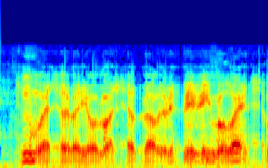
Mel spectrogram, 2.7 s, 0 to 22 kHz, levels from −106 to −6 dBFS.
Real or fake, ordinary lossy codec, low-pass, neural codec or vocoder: fake; AAC, 32 kbps; 7.2 kHz; autoencoder, 22.05 kHz, a latent of 192 numbers a frame, VITS, trained on many speakers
